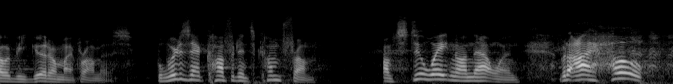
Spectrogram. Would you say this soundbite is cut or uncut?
cut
